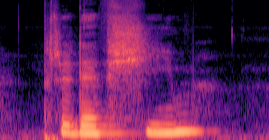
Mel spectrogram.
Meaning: above all
- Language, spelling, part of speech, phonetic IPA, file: Czech, především, adverb, [ˈpr̝̊ɛdɛfʃiːm], Cs-především.ogg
